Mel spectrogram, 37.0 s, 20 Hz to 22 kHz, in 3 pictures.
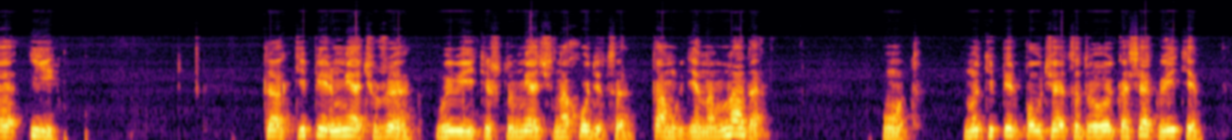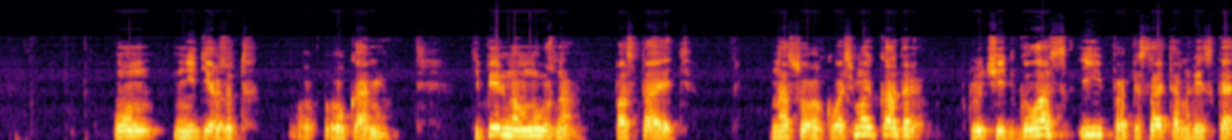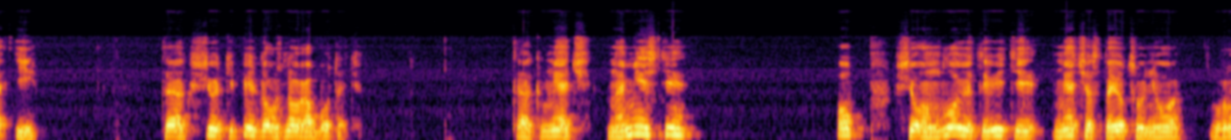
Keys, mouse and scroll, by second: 2.5-4.1 drag, 5.4 shift+middle click, 7.8 click, 8.9-11.9 drag, 12.6 shift+middle click, 19.0 click, 25.9-29.2 drag, 31.3-35.2 drag.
